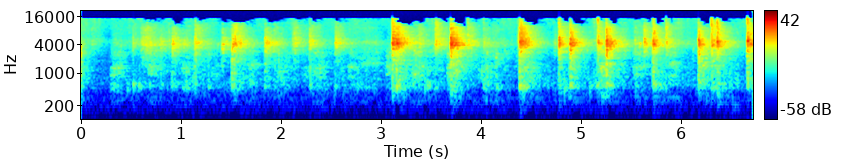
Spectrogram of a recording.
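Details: Twelve playful young puppies with their mother dog, a quieter opening of scuffles giving way to loud, shrill squeals and yips repeated several times a second.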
